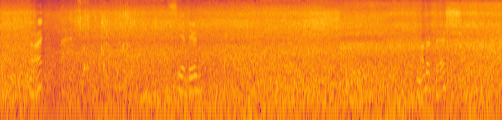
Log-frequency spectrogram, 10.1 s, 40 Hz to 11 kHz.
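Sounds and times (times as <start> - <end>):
ocean surf breaking: 0.0 - 10.0.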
